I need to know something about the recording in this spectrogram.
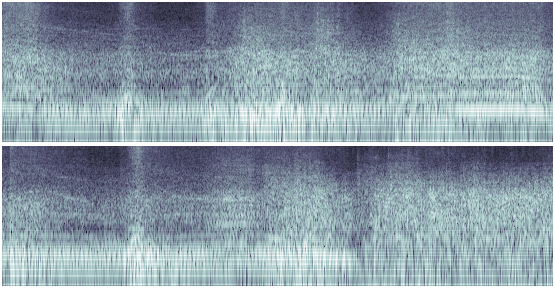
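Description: Heavy tyres thud onto dirt after jumps.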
